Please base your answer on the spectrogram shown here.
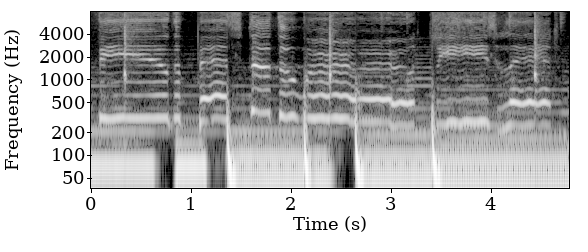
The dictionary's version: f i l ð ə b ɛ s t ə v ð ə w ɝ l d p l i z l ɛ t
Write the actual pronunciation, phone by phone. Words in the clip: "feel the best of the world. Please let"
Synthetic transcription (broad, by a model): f i l ð ə b ɛ s t ə v ð ə w ɝ l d p l i z l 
